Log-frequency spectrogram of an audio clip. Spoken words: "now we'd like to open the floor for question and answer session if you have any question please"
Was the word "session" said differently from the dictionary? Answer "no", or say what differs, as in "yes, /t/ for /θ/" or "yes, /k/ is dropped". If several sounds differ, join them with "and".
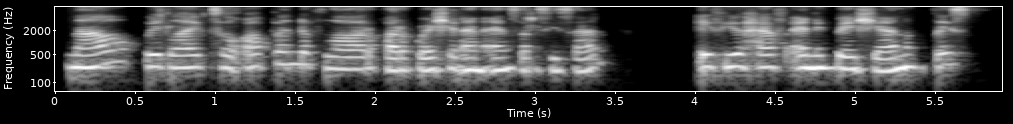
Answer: yes, /s/ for /ʃ/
